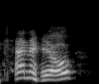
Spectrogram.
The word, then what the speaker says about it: Tannehill: but it's Ryan Tannehill, right? Ryan Tannehill. Oh yeah, Tannehill, two and zero, oh. right? Two and zero. Oh, I used to say Tannehill.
